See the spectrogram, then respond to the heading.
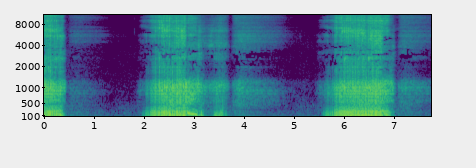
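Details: Loud, harsh, rattling inward breaths every few seconds, each followed by a softer outward breath; heavy snoring.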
